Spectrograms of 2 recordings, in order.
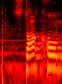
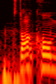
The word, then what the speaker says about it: Stockholm: Stockholm is.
